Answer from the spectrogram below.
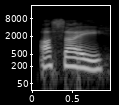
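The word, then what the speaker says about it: açaí: Apparently in Jolly Good England they say acai. So emphasis on the first syllable, whereas in American English is emphasis on the last syllable, which makes sense, I guess.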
